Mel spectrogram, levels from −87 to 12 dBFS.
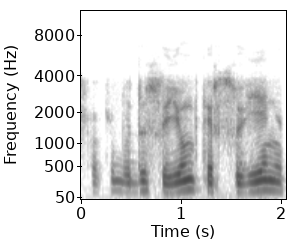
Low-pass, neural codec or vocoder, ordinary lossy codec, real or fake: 7.2 kHz; none; Opus, 64 kbps; real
